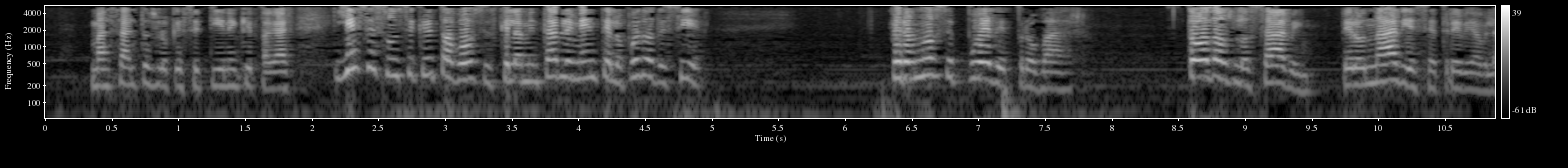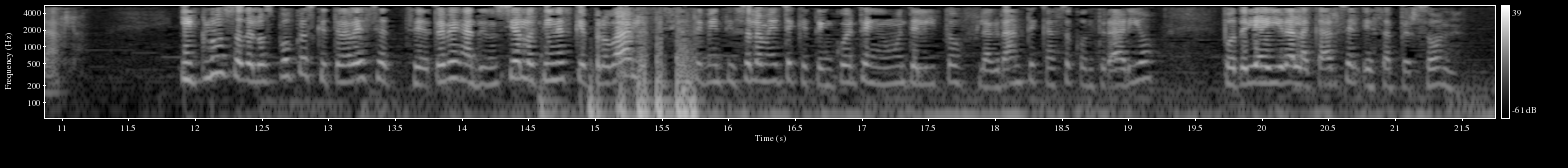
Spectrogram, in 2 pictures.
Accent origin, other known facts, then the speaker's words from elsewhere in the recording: Ecuador; nosotras como mujeres ecuatorianas nos jugamos y nuestra lucha es por la misma vida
